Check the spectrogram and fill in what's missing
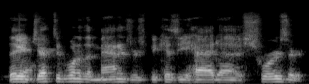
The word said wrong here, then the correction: Scherzer: – how do you say his name? – Max Scherzer. – Yeah. Scherzer, yeah. They had him checked like three times in like two innings.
